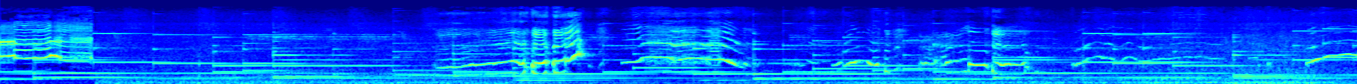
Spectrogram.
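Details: An infant with a morning cold during sneezing season cries in repeated wailing bursts over chiming music. Infant cry.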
